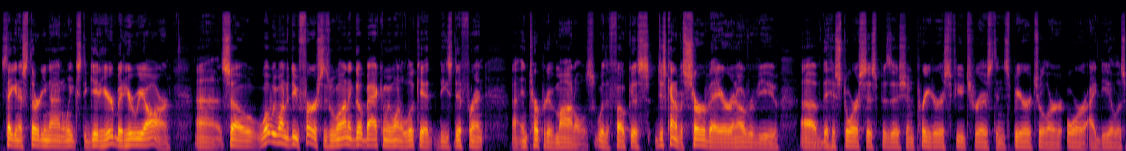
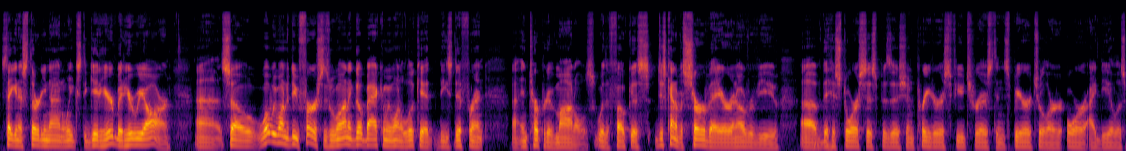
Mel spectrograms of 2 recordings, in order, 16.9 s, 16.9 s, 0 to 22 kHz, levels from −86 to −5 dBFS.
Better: neither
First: none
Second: none

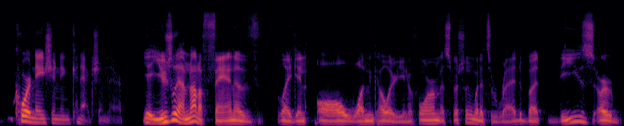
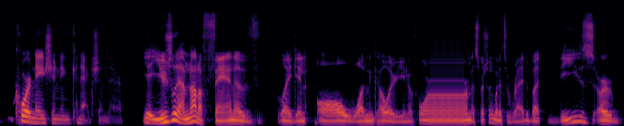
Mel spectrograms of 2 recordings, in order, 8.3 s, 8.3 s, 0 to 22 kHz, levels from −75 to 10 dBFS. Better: first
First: none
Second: audio freezing; at 5.5 s

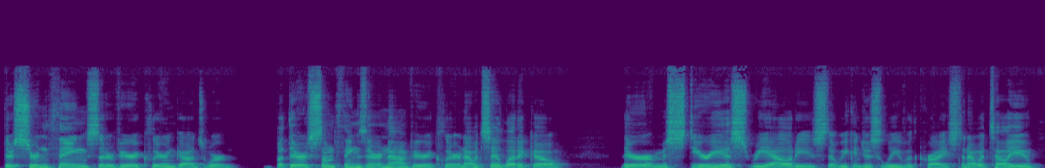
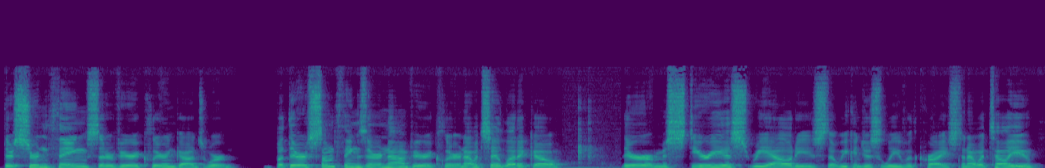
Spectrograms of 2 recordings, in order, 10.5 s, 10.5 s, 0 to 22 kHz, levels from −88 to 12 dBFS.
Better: first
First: none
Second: keyboard typing; faint; at 5.5 s; peak 15 dB below the speech

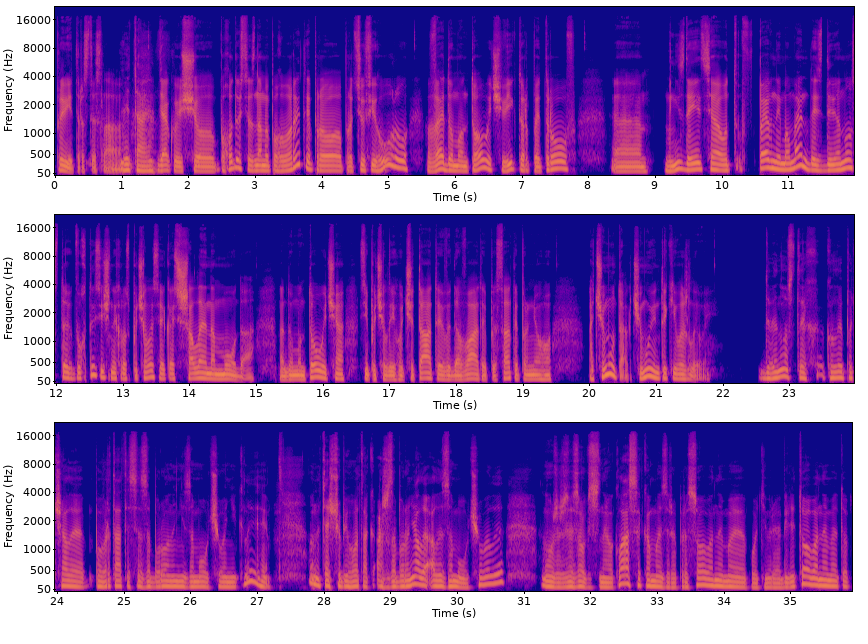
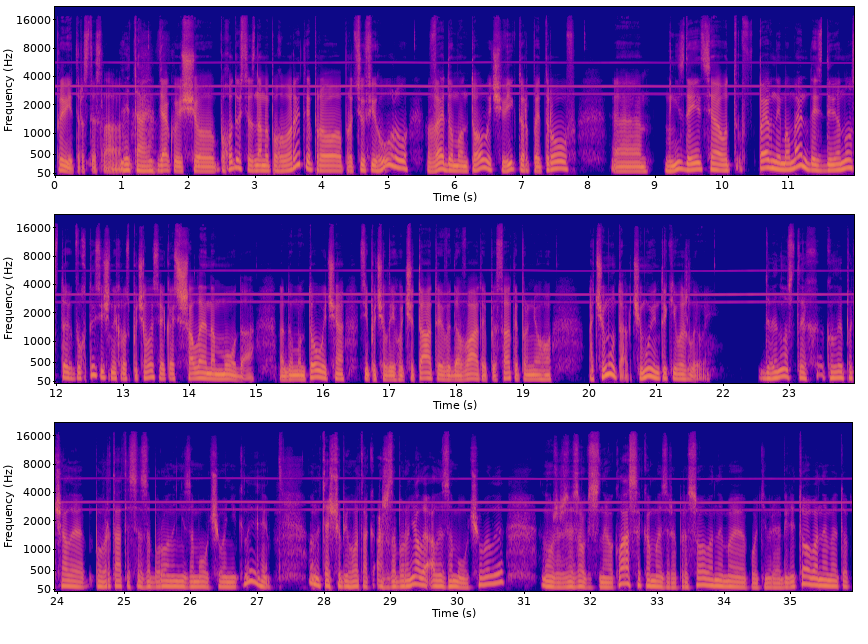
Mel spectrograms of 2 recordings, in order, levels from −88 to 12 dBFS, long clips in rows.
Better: first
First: none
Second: high-pitched whine; noticeable; throughout; 3 kHz, 20 dB below the speech

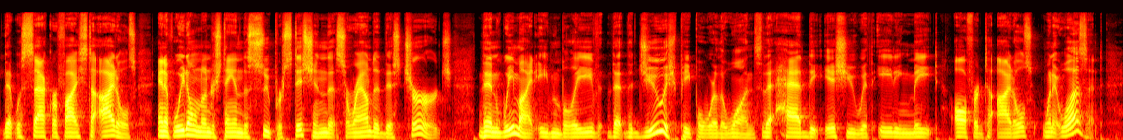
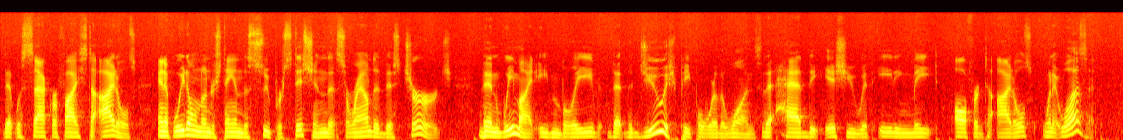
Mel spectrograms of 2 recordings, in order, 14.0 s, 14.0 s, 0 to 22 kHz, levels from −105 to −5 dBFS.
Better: first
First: none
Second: hiss; noticeable; throughout; 15 dB below the speech

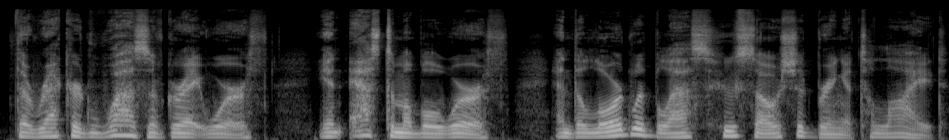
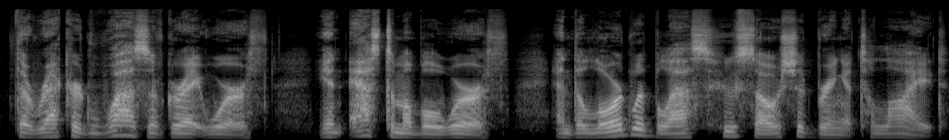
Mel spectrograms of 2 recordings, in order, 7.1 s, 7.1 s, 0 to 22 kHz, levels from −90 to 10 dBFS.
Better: first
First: none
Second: thin; very; fading below 750 Hz

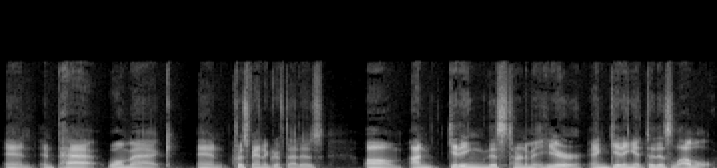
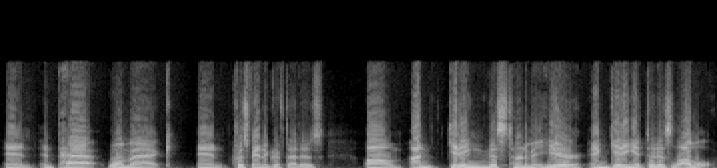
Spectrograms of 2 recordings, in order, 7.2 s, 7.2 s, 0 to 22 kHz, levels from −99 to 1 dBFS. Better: first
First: none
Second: distortion; heavy; 11% of the sound clipped

